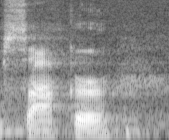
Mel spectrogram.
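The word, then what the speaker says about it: Sakr: She's written to us before, but I don't want to mispronounce her last name, Sacker.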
